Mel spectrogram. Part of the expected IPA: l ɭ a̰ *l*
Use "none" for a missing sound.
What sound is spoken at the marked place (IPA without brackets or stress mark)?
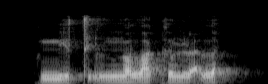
l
